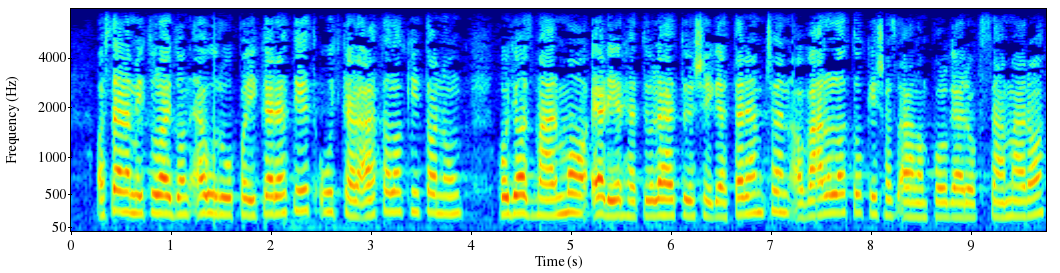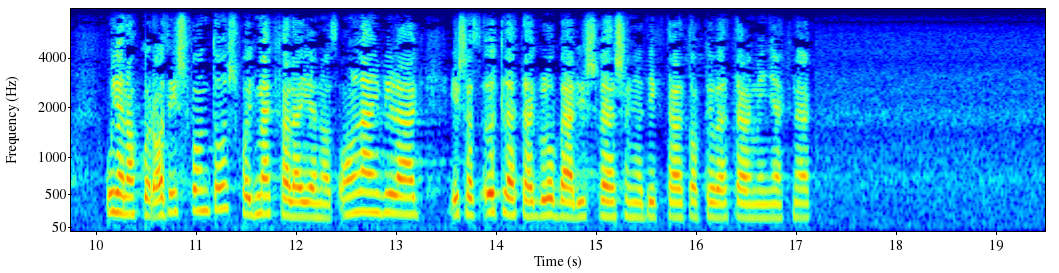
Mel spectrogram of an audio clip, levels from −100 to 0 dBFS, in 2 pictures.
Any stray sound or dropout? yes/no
no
